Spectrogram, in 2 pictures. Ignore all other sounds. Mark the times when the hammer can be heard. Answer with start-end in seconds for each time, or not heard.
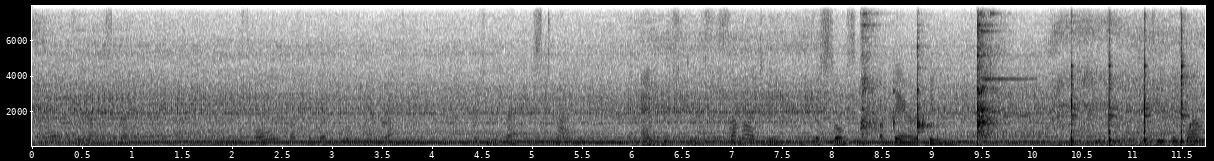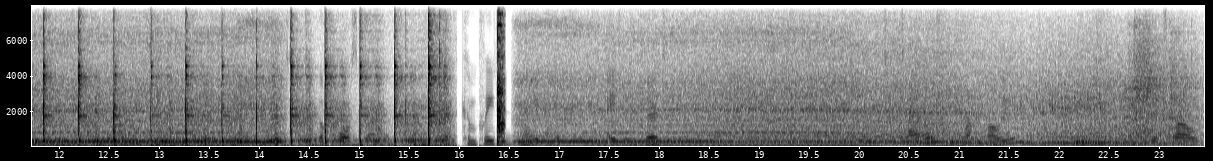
8.2-16.5.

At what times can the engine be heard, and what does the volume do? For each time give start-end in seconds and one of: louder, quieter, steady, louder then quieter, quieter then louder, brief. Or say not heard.
0.0-14.3 steady
16.5-23.4 steady.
